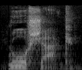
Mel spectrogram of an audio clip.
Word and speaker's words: Rorschach: doodle i'm curious who this guy is though raw shack uh that's how you pronounce it and it's referring to the raw shack test uh which is some kind of psychiatrist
